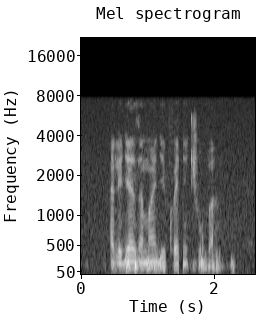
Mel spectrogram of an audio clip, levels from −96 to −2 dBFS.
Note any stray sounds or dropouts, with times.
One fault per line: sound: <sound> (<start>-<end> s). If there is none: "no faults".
sound: dropout (1.5-1.5 s)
